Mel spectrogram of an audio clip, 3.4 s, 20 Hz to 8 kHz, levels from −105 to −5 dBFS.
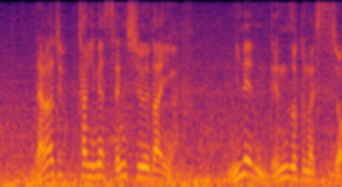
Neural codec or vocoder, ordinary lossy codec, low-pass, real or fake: codec, 16 kHz, 2 kbps, FunCodec, trained on Chinese and English, 25 frames a second; none; none; fake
